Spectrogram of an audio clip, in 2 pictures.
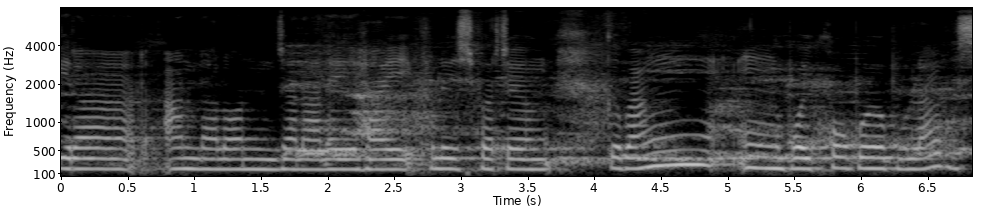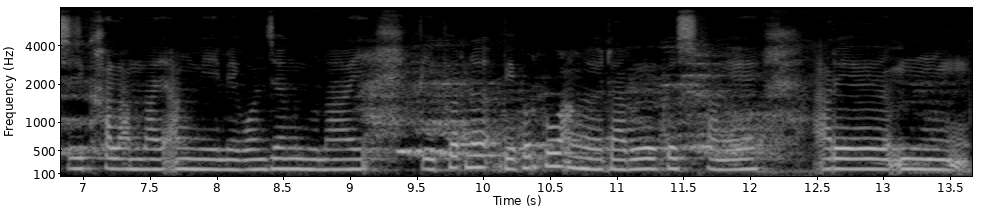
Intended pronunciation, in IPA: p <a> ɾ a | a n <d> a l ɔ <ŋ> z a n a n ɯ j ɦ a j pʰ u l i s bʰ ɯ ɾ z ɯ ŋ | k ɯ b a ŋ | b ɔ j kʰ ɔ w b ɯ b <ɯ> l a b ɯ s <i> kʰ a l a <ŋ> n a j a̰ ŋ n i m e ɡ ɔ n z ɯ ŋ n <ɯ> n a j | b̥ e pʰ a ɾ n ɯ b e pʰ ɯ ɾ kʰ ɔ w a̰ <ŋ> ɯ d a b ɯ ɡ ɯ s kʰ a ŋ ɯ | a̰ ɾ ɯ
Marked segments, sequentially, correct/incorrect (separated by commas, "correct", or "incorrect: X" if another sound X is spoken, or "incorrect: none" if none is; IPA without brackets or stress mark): incorrect: i, correct, incorrect: n, incorrect: u, correct, incorrect: m, incorrect: u, correct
